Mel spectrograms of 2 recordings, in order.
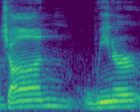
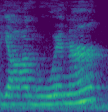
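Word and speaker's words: Jann Wenner: included publisher uh and I never know if I say it right John John Wier winner um of Rolling Stone magazine it's actually Yan wner wner wner okay but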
